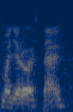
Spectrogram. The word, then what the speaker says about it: Magyarország: En húngaro, Hungría es Magyarország, que no tiene nada que ver con inglés, con Hungary, Hungría, no, nada, no.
